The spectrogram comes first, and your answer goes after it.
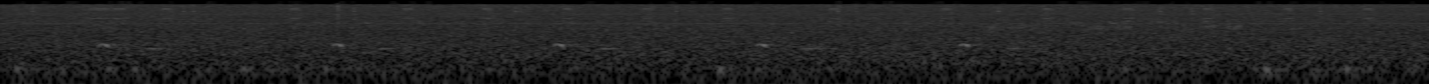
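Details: Wild Ezo red fox kit with the hiccups at a den in Hokkaido, Japan, caught by a trail camera: five faint, short clicky hics spaced roughly every one to one and a half seconds over steady background hiss.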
